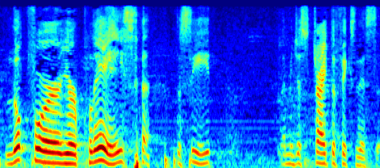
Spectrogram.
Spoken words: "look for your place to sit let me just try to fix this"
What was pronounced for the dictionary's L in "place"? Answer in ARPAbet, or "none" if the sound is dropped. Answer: L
